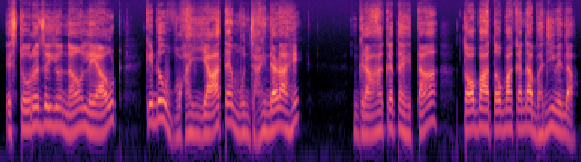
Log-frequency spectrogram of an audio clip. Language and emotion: Sindhi, disgusted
